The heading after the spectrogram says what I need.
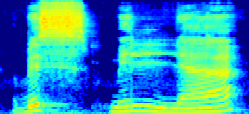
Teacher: مل اب شدہ کی جو مضبوطی کا خیال رکھنا ہے, اور میم کے نیچے زیر ہے, کسرہ ہے, تو ہمیں لام باریک پڑھنا ہے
